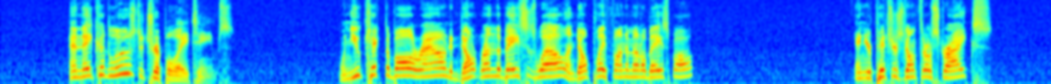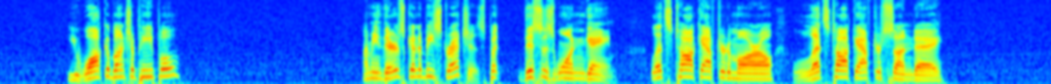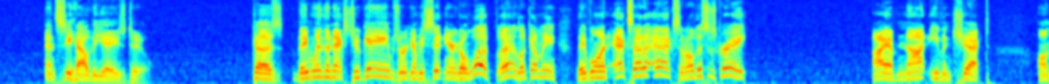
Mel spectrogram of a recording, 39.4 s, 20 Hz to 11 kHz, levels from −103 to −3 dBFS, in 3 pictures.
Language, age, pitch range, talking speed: English, 40-59, 155-230 Hz, 150 wpm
